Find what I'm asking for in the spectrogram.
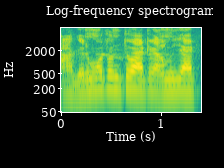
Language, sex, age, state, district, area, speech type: Bengali, male, 60+, West Bengal, Darjeeling, rural, spontaneous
